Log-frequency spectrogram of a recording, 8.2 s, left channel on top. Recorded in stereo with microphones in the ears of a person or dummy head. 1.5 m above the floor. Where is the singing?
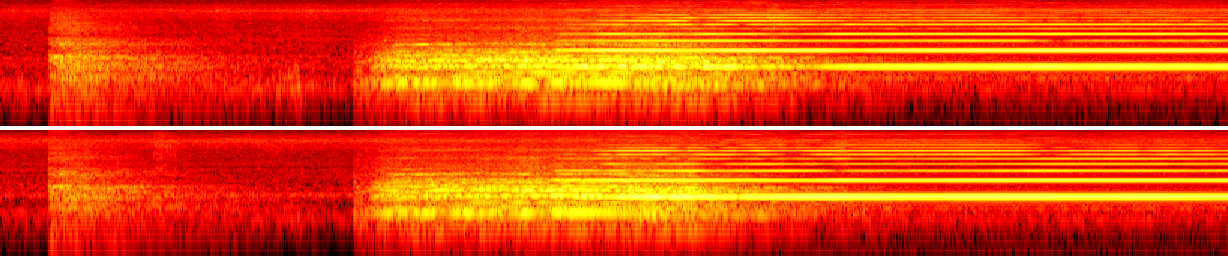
50° right (ahead or behind), 0.7 m.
